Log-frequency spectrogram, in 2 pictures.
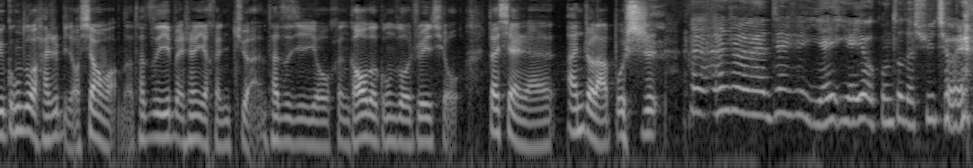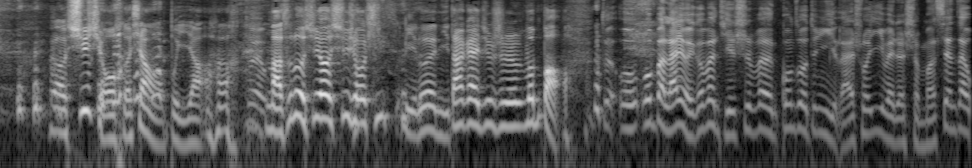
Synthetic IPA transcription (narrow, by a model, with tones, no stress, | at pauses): y˧˥kʊ˥ŋt͡swɔ˥˩xa˧˥ɪʂɻ̩˥˩pi˨˩t͡ɕjɑ̰˥˧ɕjɑ˥˩ŋwɑ̰˨˩ŋd̪ə̰˦t̪ʰa˥t͡sɹ̩˥˩t͡ɕi˧˥pə˨˩nʂə˥njɛ˧˥xə˧˥nt͡ɕɥɛ̰˨˩˦nt̪ʰa˥t͡sɹ̩˥˩t͡ɕi˧˥jo˧˩ʊxə˨˩nkɑ˥ʊd̪ə˨kʊ˥ŋt͡swɔ˥˩ʈ͡ʂwe˥ɪt͡ɕʰjo̰˧˥ʊt̪a˥˩nɕjɛ˨˩nɻa˧˥na˥nʈ͡ʂl̰pu˧˥ʂɻ̩˥˩a˥a˥nʈ͡ʂo˥˧a˥˩ʈ͡ʂə˥˧ʂɻ̩˥˩jɛ˧˥jɛ˧˥jo˨˩ʊkʊ˥ŋt͡swɔ˥˩d̪ə˩ɕy˥t͡ɕʰjo˧˥ʊja˨˩ə˧ɕy˥t͡ɕʰjo˧˥ʊxɤ˧˥ɕjɑ˥˩ŋwɑ˨˩ŋpu˥˩i˧˥jɑ̰˥˩ŋt̪we˥˩ɪma˨˩su˥lwɔ˥˩ɕy˥jɑ˥˩ʊɕy˥t͡ɕʰjo˧˥ʊʈ͡ʂ̩˥li˨˩lwə˥˩nni˨˩t̪a˥˧ka˥˧ɪt͡ɕjo˥˧ʊʂ̬ɻ̩˥˩wə˥npɑ˨˩˦ʊ | we˥˩wɔ˧˩wɔ˧˥pə˨˩nla˧˥ɪjo˨˩ʊi˧˥ɡə˧wə˥˩nt̪ʰi˧˥ʂɻ̩˥˧wə˥˩nkʊ˥ŋt͡swɔ˥˧t̪we˥˩ɪni˨˩la̰˧˥ɪʂwɔ˥i˥˧we˥˩ʈ͡ʂə˩ʂə˧˥nmə˧ɕjɛ˥˧nt͡sa˥˩ɪ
